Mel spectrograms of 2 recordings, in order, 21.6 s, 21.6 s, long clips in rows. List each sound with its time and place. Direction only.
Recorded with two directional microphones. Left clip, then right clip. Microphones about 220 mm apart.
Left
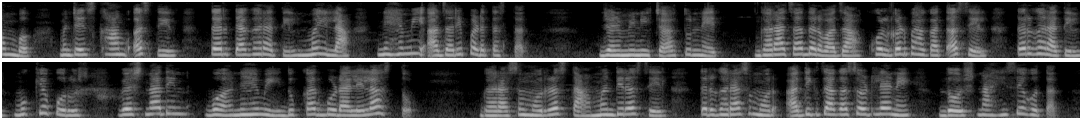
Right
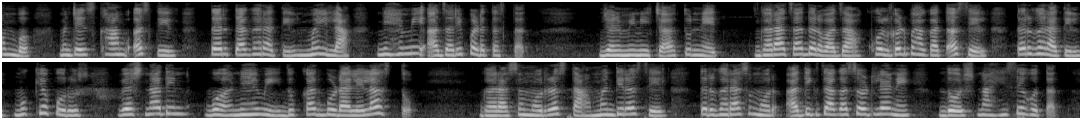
0.0 s a woman's voice: 15° right (ahead or behind)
